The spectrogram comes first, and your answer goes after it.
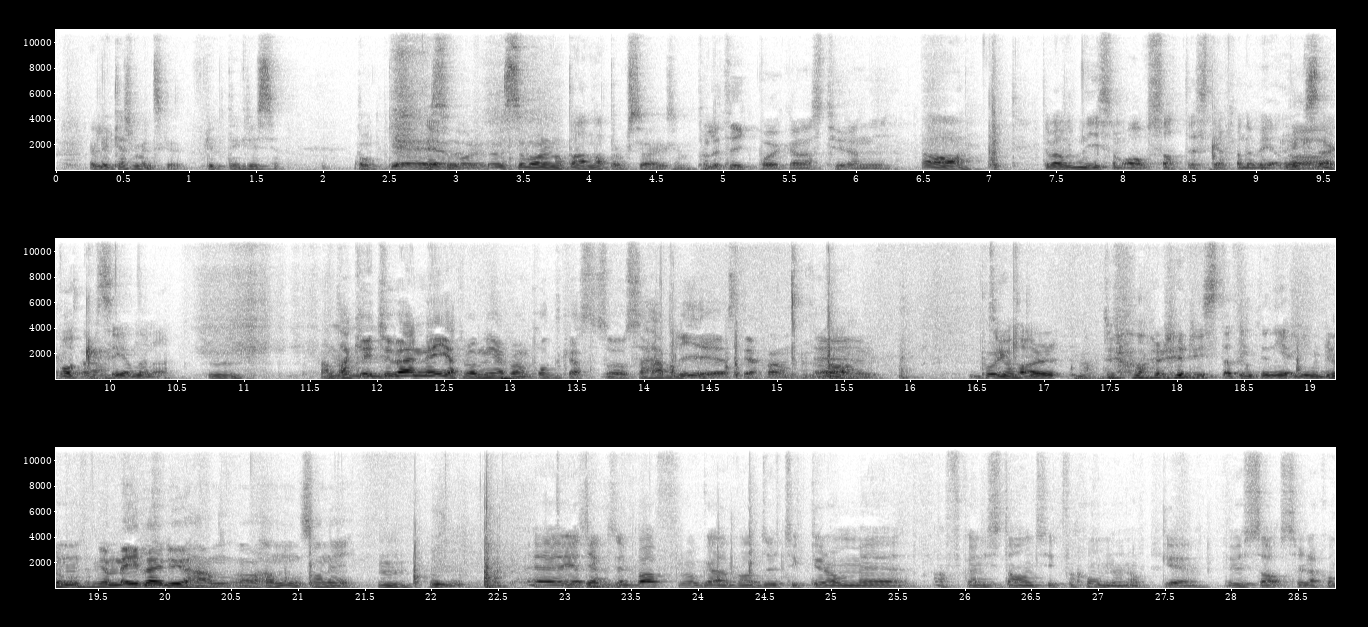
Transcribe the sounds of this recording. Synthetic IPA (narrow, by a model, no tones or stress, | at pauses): ɛlːəkʰanʂəmanɪnt̪ə̥ska̰flʏk̚t̪ɪŋkʰɾiːsən | ʔɔkːsɔsɔvaɖɛnɔt̪ːanːat̪ːɔksɔlɪksɔmpʰʊlɪt̪ʰiːk̚pʰɔjkaɳast̪ʰʏɾaniːɑːd̪̥ɛvaɾnɪsɔmɑːvsat̪ʰːəst̪eːfanəveːnɛsakɔseːnəɳa̰ | hant̪ʰakːajət̪ʰʏvæːɳɛjat̪̚ɪvaɾmeːɾpɔɛnpʰɔd̪kʰaːst̪sɔsɔɦæːblɪɖɛst̪eːfan | pɦaɾd̪̥ɵhaɾːɪst̪at̪ɪnt̪əɛneːɡənɡɾɔjɑːmɛjlad̪d̪ɛjəɦanɔɦansɑːnɪ | jɑɡt̪ʰŋt̪əɛbɑːɾafɾoːɡavad̪ɵt̪ʰʏkːəɾɔm | afɡanɪst̪ɑːnsɪt̪vaɧuːnənɔ̰kʉ̟ːɛsɑːsɾɛlaɧuː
